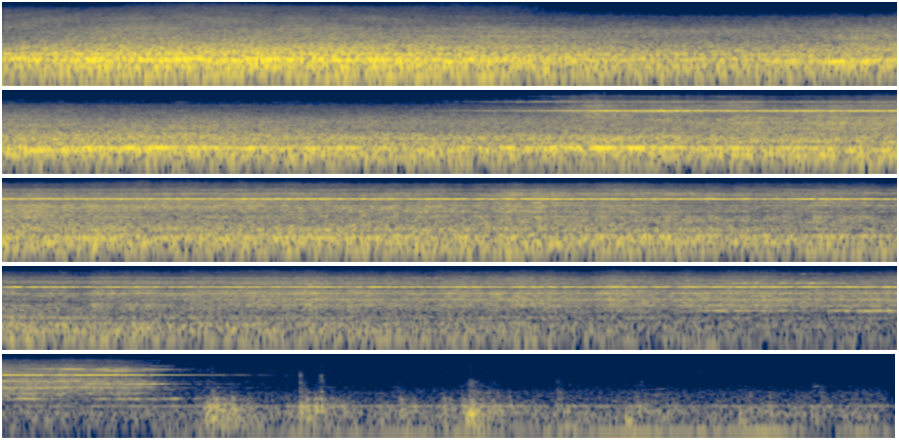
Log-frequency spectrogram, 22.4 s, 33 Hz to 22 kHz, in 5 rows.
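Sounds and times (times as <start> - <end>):
train stopping: 0.1 - 22.3.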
